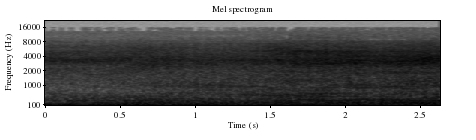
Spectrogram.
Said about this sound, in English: I'm having to wait here because there's rather a lot of traffic. Well, the road is fairly clear, so I'm going to go.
